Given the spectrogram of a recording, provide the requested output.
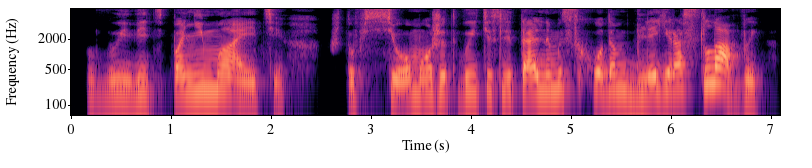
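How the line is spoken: Werewolf hissing through teeth. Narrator (Russian): Сквозь зубы процедил оборотень

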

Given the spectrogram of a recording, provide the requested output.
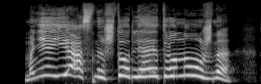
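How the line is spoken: Mouse yelling loudly. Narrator (Russian): заорал мышь как можно громче, уверенный, что Пузан собирается вышибить ему мозги

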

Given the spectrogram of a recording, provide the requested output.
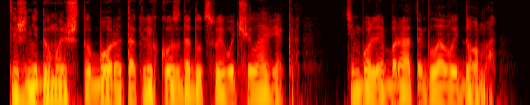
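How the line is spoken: Sighing explanation. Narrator (Russian): Вздохнув, попытался Ким объяснить мне

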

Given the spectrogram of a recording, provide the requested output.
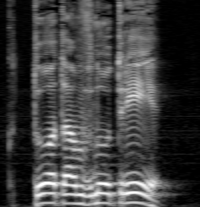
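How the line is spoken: Booming amplified voice outside. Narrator (Russian): прогремел усиленный голос снаружи

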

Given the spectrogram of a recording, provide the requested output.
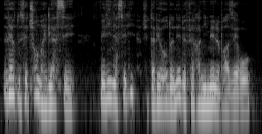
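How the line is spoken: Shivering cry. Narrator (French): le roi s'écria en frissonnant

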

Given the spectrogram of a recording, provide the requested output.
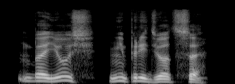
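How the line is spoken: Dejected, mournful voice. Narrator (Russian): Настя отозвалась каким-то упавшим голосом, словно на похоронах или поминках

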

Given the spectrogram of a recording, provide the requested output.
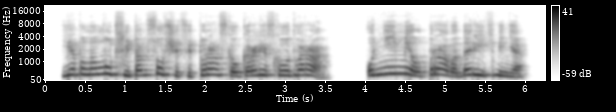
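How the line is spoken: Frightened gasp. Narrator (Russian): Внезапно испуганно задохнулась

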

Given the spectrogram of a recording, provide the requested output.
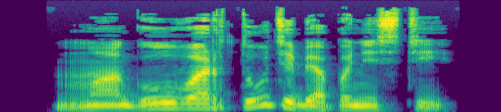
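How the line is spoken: Clear growl. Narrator (Russian): прорычал вполне отчетливо

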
